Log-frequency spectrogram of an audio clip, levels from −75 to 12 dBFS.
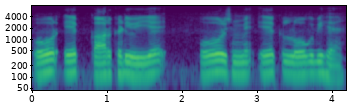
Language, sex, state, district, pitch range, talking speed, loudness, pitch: Hindi, male, Uttar Pradesh, Saharanpur, 120-130 Hz, 170 wpm, -17 LUFS, 125 Hz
